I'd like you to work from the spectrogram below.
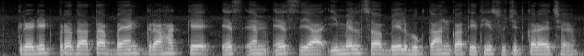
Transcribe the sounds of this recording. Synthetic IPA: kɾeɖiʈpɾəd̪at̪abɛ̃ŋkɡɾaɦəkːeesemesjaʔimelsəbelbʱuɡt̪ankət̪it̪ʰisut͡ʃit̪kəɾajt͡ʃʰɛ

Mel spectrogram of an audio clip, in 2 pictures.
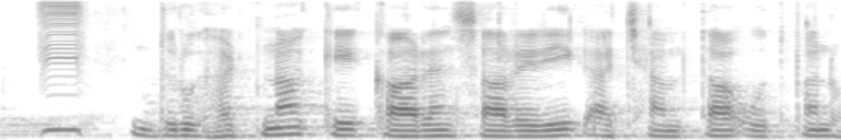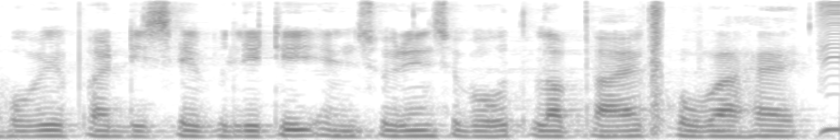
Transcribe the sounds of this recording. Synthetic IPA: d̪ʊɾɡʱəʈnakekaːɾəñsaːɾiɾikətːʃʰəmt̪aʔʊt̪pənd̪ɦoːwepɐɾɖɪseːbɪlɪʈiɪnsuːɾẽːnsbəɦʊt̪ləbd̪aːjəkɦoɡaɦɛː

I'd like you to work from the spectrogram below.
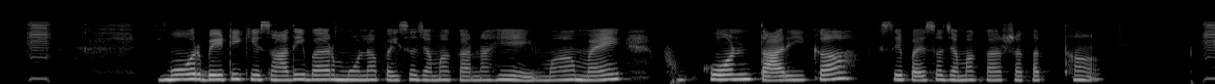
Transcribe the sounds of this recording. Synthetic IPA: moːɾbeːʈikesaːd̪ʱibɐɾmoːlapəɪsad͡ʒɐmakɐɾnaɦɛmãːmɛ̃ː | koːnt̪aːɾiːka | sepəːsad͡ʒɐmakəɾsɐkət̪ːãː

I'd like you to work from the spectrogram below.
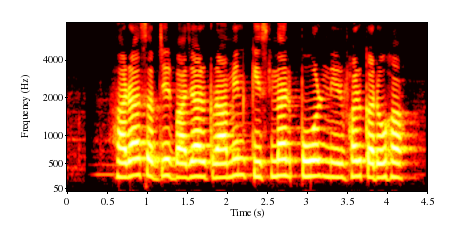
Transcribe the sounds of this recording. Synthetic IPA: hɐɾaːsəb̚d͡ʒeɾbaːd͡ʒaːɾɡɾaːminkɪsnəɾpoːɾnɪɾbʱəɾkəɾoːɦaː

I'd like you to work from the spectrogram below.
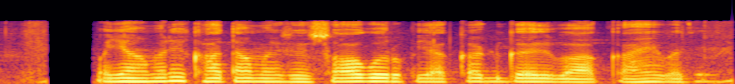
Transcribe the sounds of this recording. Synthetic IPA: ɐ̰jãɦɐmːɾekʰaːt̪ãmẽsesɔːɡoɾʊpjakɐʈɡɐɪlbaːkːaːɦebɐd͡ʒeː

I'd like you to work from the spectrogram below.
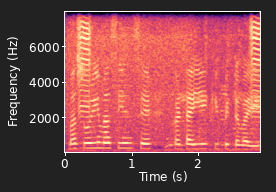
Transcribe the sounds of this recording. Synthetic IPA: mɐsuːɾimɐsiːnse | kɐʈaːiekipɪʈbaie

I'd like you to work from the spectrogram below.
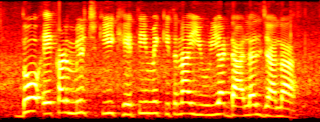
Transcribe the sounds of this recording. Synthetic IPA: d̪oːʔeːkəɽmɪɾt͡ʃkikʰeːt̪imẽkɪt̪najuːɾijaɖaːləld͡ʒaːlaː

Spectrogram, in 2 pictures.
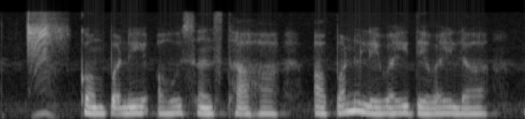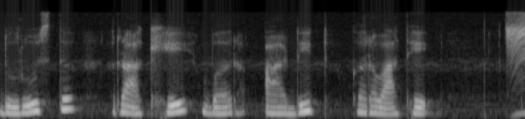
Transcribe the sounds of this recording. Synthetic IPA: kəmpəniʔəɦusə̃ñst̪ʰaɦəː | pəɳleʋaid̪eʋaila | d̪uɾust̪ | ɾakʰebəɾ | aɖiʈ | kəɾʋat̪ʰe

